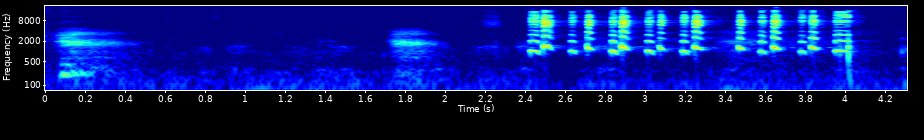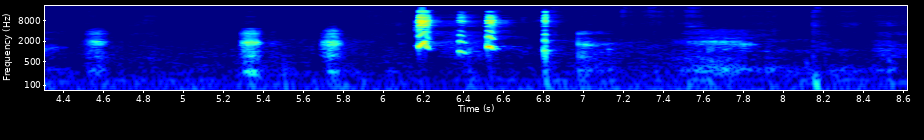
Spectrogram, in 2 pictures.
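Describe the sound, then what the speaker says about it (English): Rudolph the reindeer plush dog toy squeezed by Madge, the dog, giving bursts of rapid high squeaks in quick clusters, close and loud, with soft panting and snuffling between the squeezes. "She likes to squeeze his tummy to make him squeak."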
